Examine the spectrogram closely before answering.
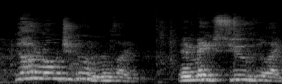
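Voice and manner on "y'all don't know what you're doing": put-on screaming voice, higher pitch. Retelling a play where a teammate screamed at his team: imitating Fahad screaming. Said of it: "he started screaming".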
